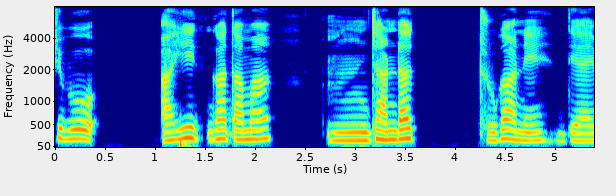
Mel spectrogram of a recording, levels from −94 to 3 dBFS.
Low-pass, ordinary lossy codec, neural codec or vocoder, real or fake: none; none; none; real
